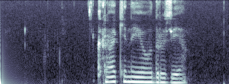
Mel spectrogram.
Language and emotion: Russian, neutral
